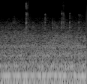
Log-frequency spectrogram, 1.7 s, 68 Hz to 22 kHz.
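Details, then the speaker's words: iPad 9th generation A2602 during screen (digitizer) repair makes faint, irregular light clicks when tapped. A loose glass shard is rolling inside the housing and is to be brushed out. "can definitely hear a piece of glass rolling around in your tablet if your repair technician was to leave one in there so we're going to make sure we get all that out"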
